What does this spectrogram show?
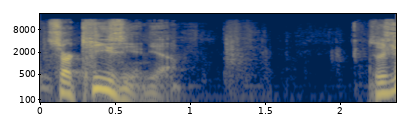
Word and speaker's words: Sarkeesian: So this Anita, how would you pronounce her last name? I don't. Sarkeesian? Sarkeesian, yeah.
